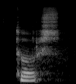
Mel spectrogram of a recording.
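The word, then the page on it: Tours: Polish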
